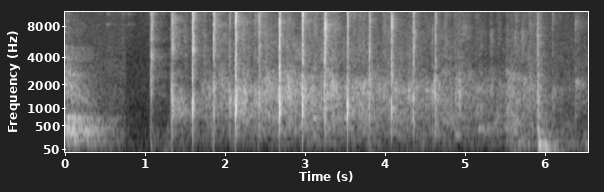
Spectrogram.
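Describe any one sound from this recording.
A young man claps his hands.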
